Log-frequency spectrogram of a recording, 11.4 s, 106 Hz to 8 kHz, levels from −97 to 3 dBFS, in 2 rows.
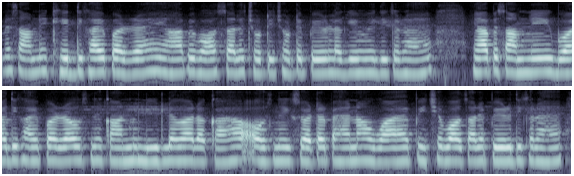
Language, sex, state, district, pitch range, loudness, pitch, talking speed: Hindi, female, Chhattisgarh, Balrampur, 210-220 Hz, -19 LUFS, 215 Hz, 265 wpm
